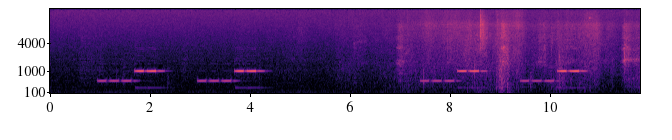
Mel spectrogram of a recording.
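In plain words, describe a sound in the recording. An alarm chimes repeatedly in short rising tones.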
